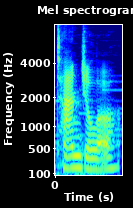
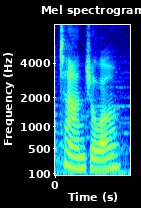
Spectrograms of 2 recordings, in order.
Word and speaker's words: Tangela: quad Tang or angang I've heard people pronounce it tangula and I think those people shouldn't be trusted don't you hate when you tangel up your earphones Angela Tangela I actually went to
